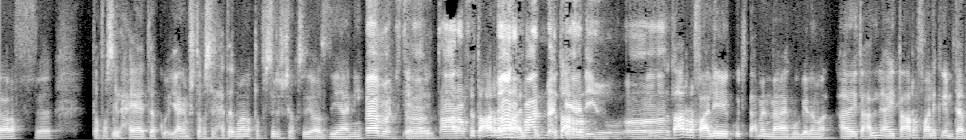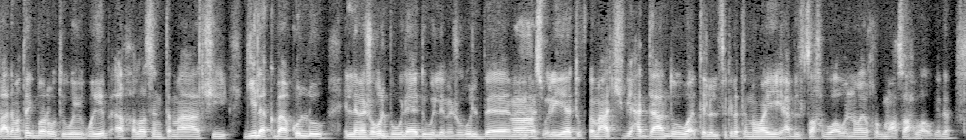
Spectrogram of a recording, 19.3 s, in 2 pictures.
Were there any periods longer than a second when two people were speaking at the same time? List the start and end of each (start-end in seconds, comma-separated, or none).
4.0-6.0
